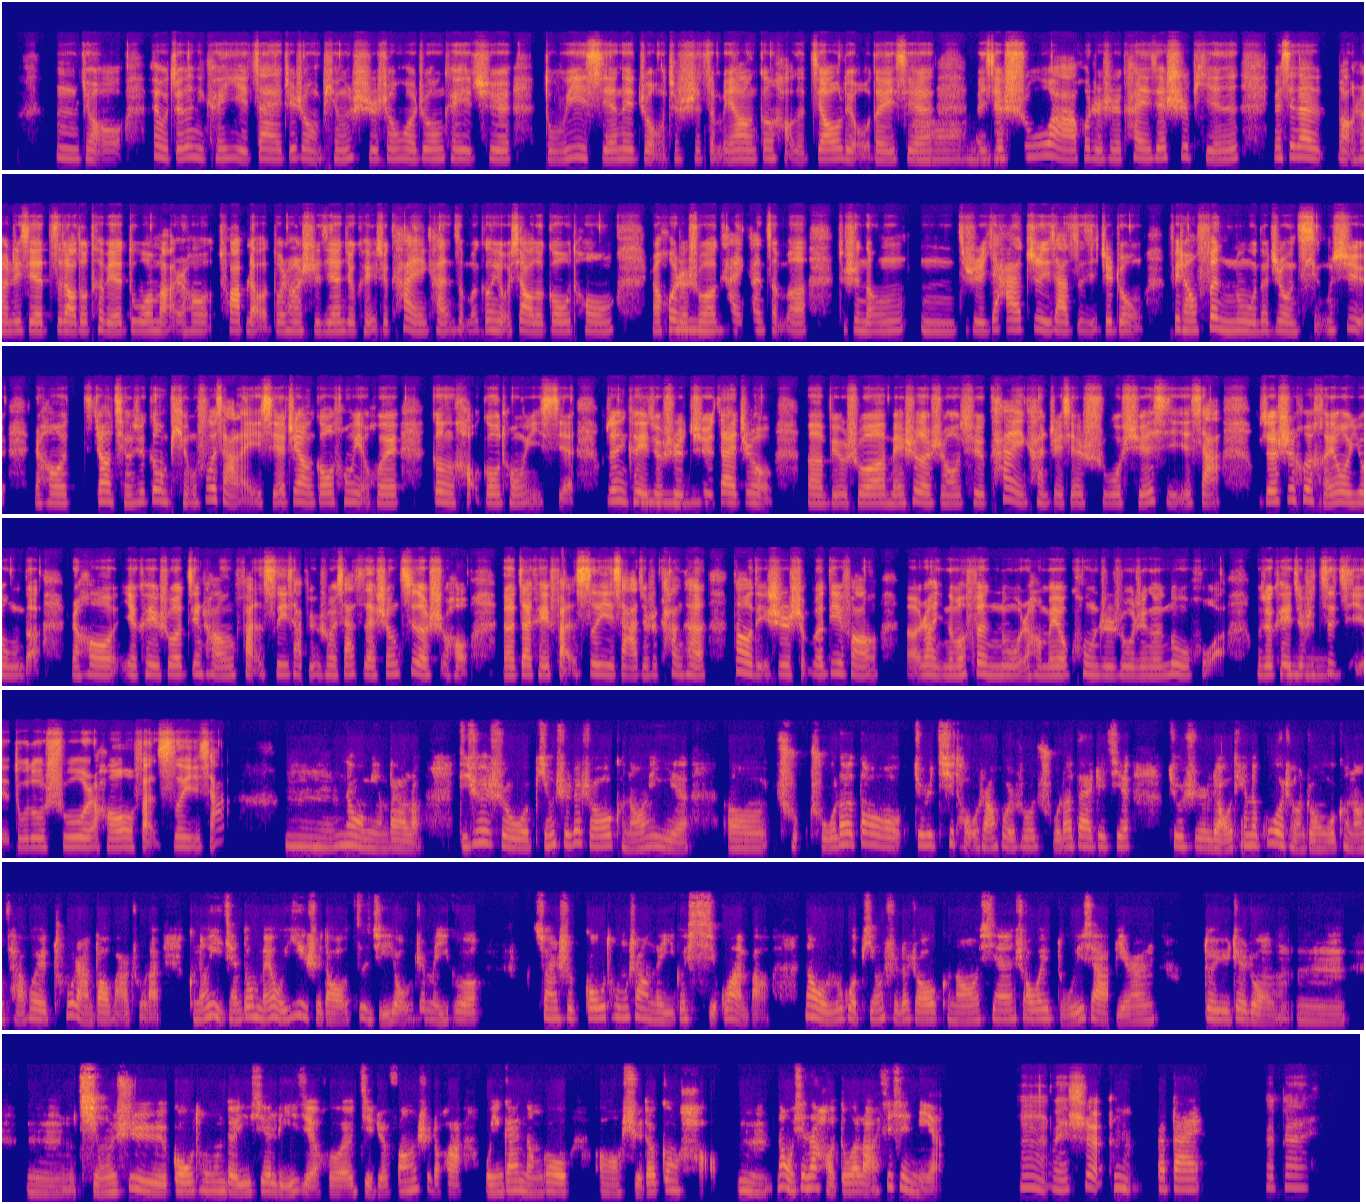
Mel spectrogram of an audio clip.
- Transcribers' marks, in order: other background noise
- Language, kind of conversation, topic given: Chinese, advice, 我经常用生气来解决问题，事后总是后悔，该怎么办？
